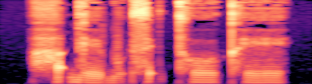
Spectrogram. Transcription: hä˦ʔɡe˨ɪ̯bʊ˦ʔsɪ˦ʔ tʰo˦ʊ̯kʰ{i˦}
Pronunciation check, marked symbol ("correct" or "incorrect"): incorrect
